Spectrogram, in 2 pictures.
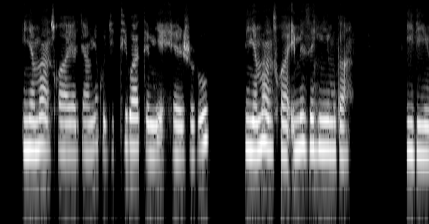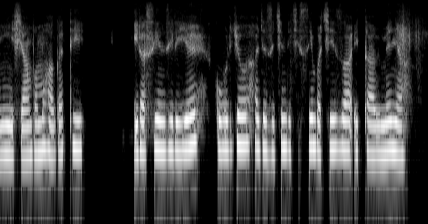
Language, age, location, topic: Kinyarwanda, 50+, Nyagatare, agriculture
